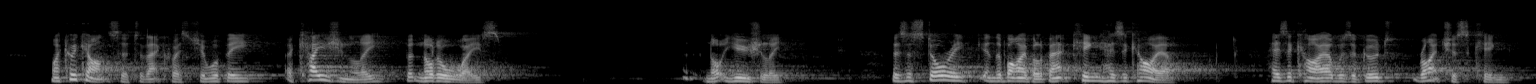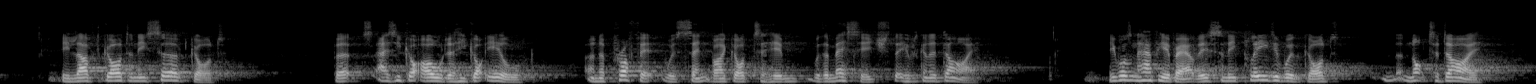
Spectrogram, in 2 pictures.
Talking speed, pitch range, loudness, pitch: 145 wpm, 140-185 Hz, -26 LUFS, 155 Hz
